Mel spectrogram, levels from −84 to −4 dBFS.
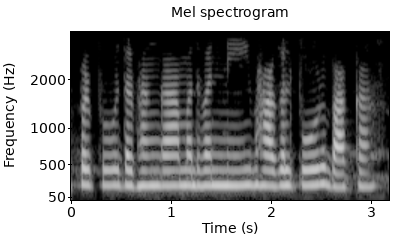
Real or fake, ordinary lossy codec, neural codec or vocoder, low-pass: real; none; none; 3.6 kHz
